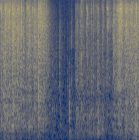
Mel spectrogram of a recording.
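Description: Tissue paper rustling and crinkling as it is pulled open and folded back from a packed box, in two spells: for the first half-second or so, then again near the end.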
